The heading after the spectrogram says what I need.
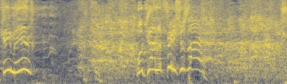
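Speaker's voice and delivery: mocking fishing buddy. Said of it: "your friends would be like".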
